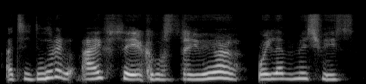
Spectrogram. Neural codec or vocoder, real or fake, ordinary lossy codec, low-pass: codec, 16 kHz in and 24 kHz out, 0.4 kbps, LongCat-Audio-Codec, four codebook decoder; fake; AAC, 48 kbps; 10.8 kHz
